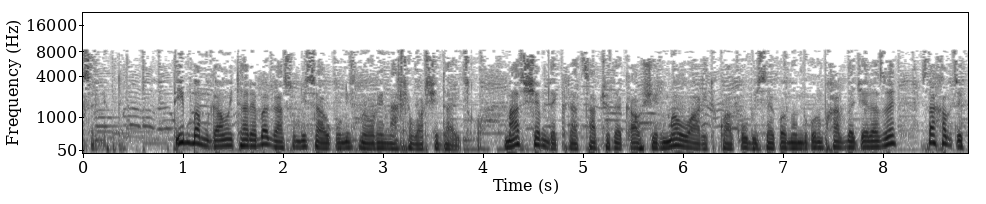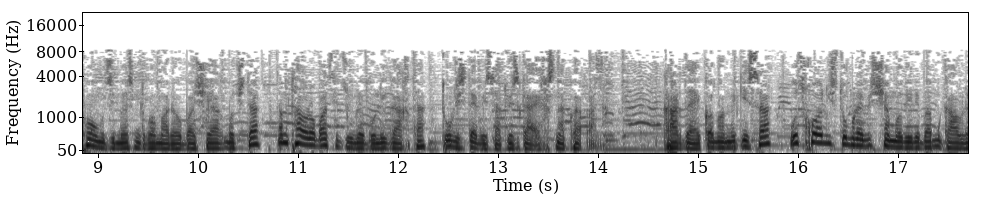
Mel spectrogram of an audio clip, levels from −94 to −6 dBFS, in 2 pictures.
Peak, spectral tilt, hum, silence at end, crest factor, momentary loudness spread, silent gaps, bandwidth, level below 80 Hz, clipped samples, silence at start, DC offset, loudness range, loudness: -2 dBFS; -6.5 dB/octave; none; 0 s; 16 dB; 6 LU; none; 8.8 kHz; -40 dBFS; under 0.1%; 0 s; 0.2%; 2 LU; -20 LUFS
